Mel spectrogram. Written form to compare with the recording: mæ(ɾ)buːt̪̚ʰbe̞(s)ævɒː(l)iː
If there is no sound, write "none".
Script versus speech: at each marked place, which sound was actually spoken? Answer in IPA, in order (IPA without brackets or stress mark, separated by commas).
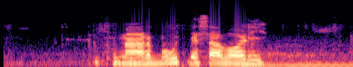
ɾ, s, ɾ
